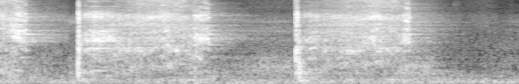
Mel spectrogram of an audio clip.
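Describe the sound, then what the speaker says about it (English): A metal file rasps along the edges of a steel card scraper in three long strokes, each starting with a sharp bite and fading off, close and clear with no talking. "And then I'll take the file and do the edges."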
